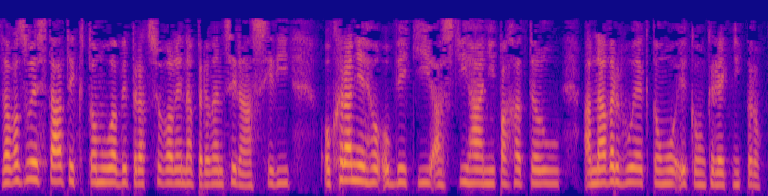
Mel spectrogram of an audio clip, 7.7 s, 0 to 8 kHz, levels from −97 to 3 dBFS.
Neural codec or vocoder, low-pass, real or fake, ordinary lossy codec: codec, 16 kHz, 0.8 kbps, ZipCodec; 7.2 kHz; fake; MP3, 24 kbps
